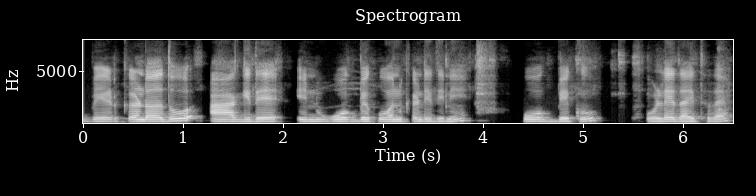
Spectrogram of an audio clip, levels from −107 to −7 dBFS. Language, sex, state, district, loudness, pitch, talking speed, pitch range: Kannada, female, Karnataka, Mysore, -19 LUFS, 175 Hz, 65 wpm, 170-180 Hz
